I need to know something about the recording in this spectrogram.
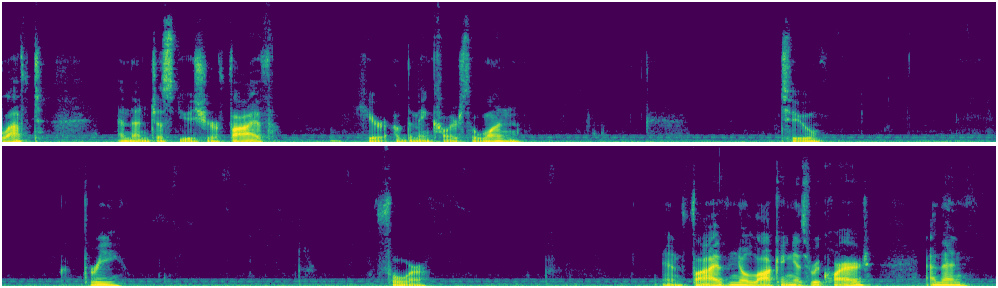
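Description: Knitting needles click and scrape softly against each other.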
